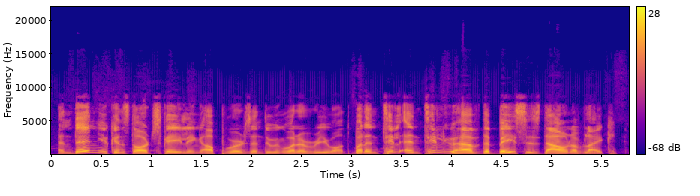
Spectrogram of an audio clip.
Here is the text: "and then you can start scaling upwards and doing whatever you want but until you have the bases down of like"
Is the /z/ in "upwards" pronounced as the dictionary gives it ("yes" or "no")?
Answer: yes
